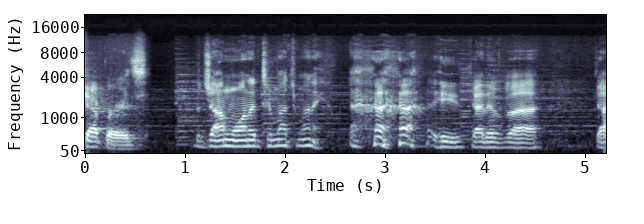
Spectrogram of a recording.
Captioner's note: laughing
